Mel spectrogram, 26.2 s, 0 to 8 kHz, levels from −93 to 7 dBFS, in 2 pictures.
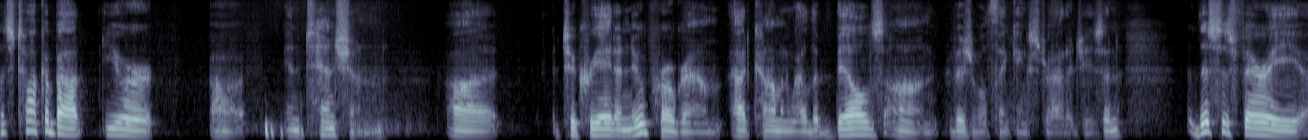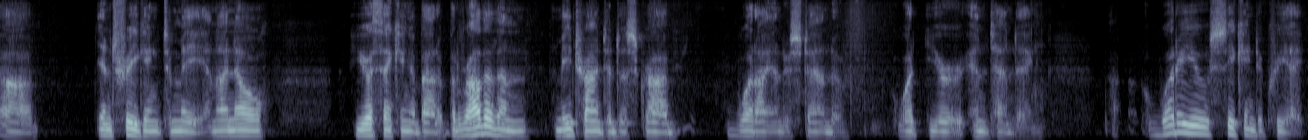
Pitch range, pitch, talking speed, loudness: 105-135 Hz, 115 Hz, 125 wpm, -29 LUFS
